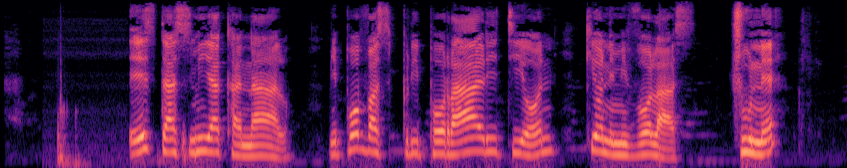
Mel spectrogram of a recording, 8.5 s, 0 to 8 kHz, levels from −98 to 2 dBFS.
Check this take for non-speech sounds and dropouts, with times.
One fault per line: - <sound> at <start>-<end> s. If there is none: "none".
- thud at 0.5-0.9 s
